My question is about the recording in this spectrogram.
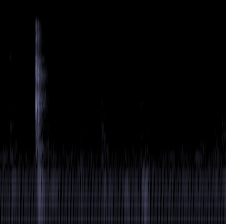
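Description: A single sharp click a little under half a second in, followed by a few faint ticks.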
